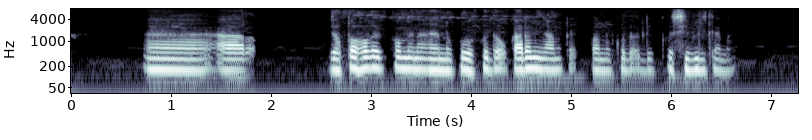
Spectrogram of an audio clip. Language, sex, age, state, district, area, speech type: Santali, male, 60+, West Bengal, Purulia, rural, spontaneous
